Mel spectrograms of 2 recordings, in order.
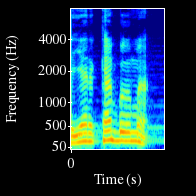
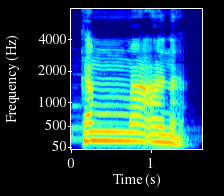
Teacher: ba-nya hilang, qalqalahnya masuk pada huruf mim. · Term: idgham mutajanisain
